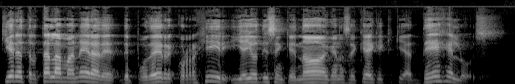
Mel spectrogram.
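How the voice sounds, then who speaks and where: Preaching in a Salvadoran Spanish accent, this man from El Salvador moves from quiet asides to forceful, booming Bible passages. He pitches high and speaks briskly. His words ring out with a long reverb tail.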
